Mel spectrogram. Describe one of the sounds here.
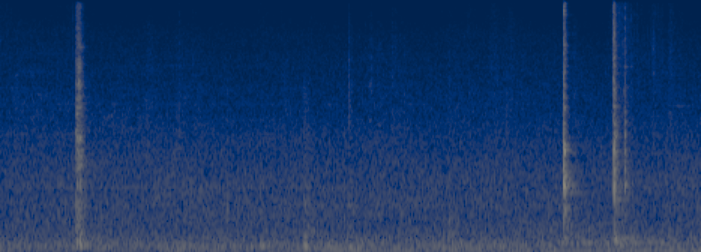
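Metal utensils clink against a tray.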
